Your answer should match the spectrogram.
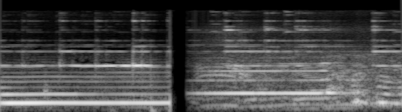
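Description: Bells ringing with a steady held tone. The sound cuts off abruptly a little under a second in, then the ringing resumes.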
